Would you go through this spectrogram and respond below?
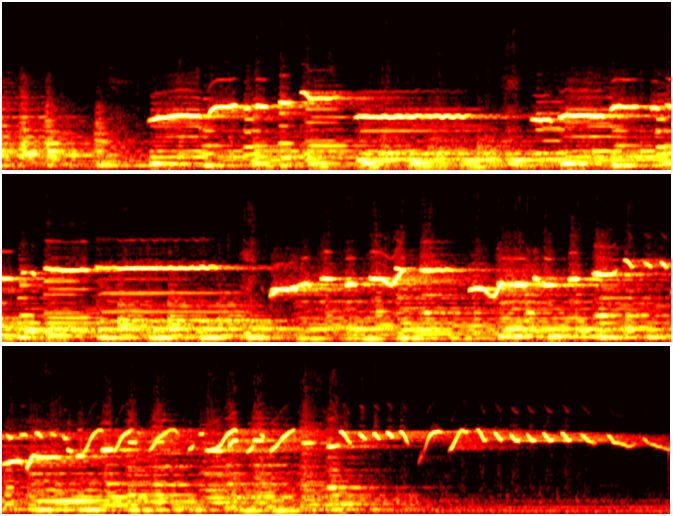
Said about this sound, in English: When they're sorely pressed, they whistle for a spell, and whistling seems to brighten up their day.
